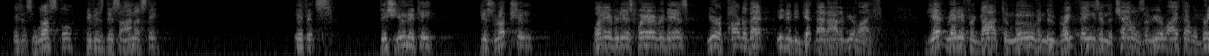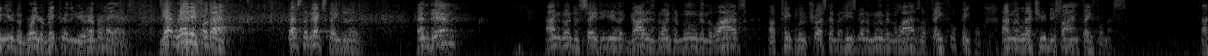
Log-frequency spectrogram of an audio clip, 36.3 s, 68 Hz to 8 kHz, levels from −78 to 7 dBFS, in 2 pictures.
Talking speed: 180 wpm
